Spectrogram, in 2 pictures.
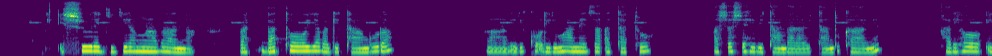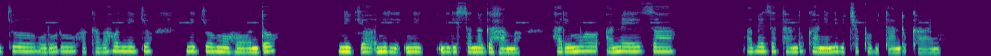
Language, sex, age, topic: Rundi, female, 25-35, education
